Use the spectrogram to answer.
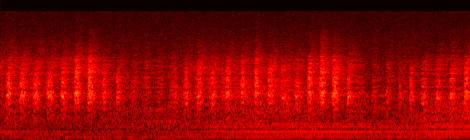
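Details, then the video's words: Great blue heron chicks begging harshly while being fed by a parent, a rapid chatter of ticking notes about four a second over a steady low hum; the noise stops once the parent leaves. "Great Blue Heron family - feeding the kids"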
